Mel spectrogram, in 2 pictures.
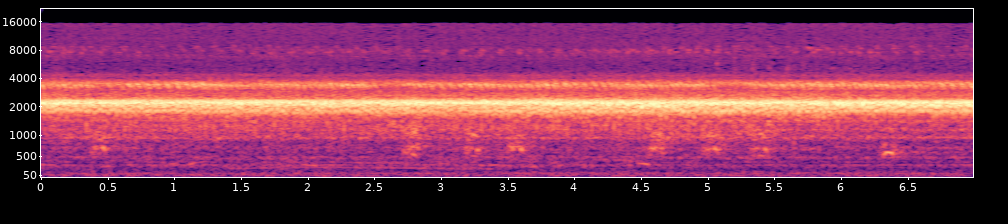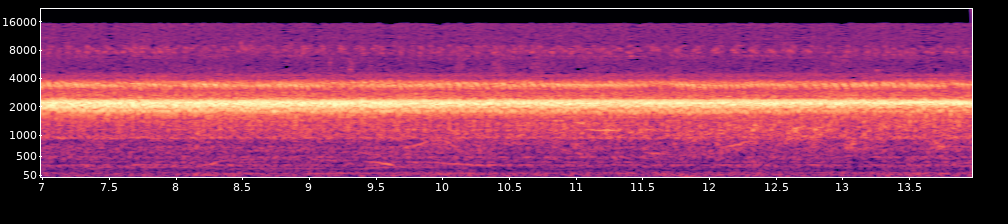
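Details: At dusk in Gippsland, Australia, cicadas drone in a steady, shrill chorus with a few faint lower notes underneath, with birds also present and the sound building towards dusk.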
